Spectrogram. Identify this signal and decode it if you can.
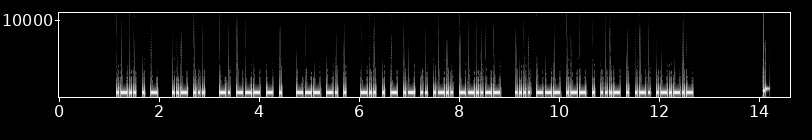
Morse code, heard as a keyed tone, about 28 wpm, 700 Hz. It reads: LET US NOTE ONE DETAIL, HOWEVER.
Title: Sentences from Top 1500 Words 28wpm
